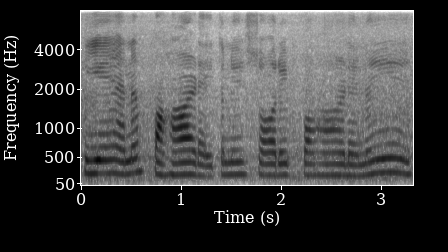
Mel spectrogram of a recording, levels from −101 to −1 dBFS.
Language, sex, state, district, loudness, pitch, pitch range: Hindi, female, Haryana, Jhajjar, -16 LUFS, 205 Hz, 195-225 Hz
